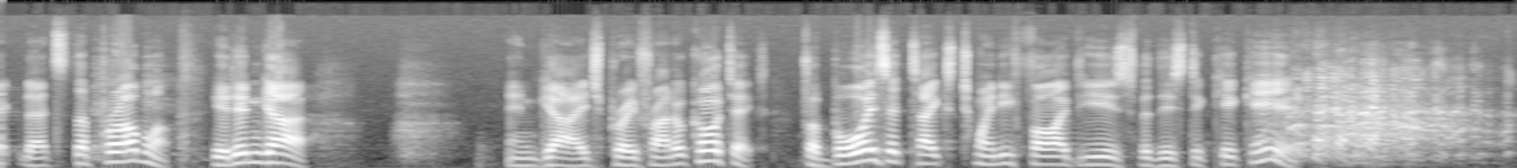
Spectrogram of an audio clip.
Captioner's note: breathe in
